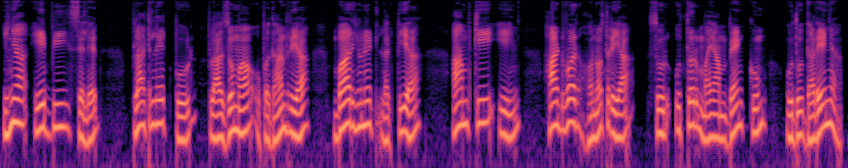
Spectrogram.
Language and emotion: Santali, neutral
